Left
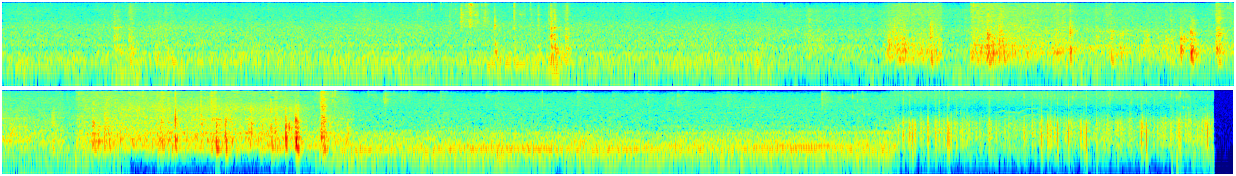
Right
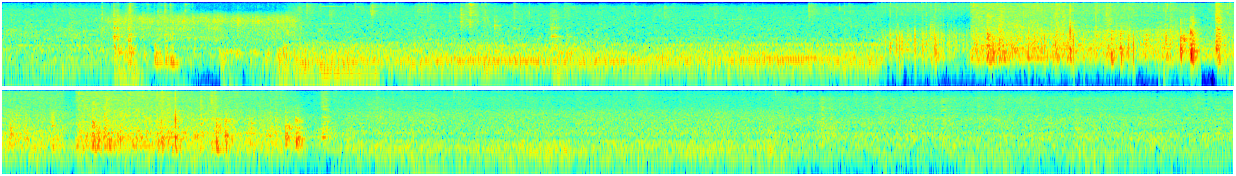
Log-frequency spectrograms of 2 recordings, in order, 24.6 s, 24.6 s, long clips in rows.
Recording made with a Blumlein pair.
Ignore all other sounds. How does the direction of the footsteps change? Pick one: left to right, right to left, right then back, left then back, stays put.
right then back.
